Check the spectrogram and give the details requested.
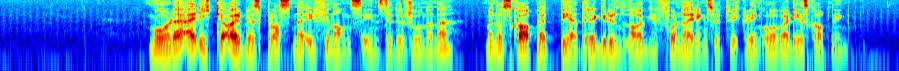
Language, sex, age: Norwegian, male, 41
